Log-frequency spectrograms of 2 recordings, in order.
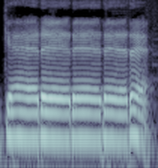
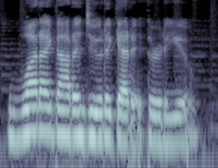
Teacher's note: Anche se ho cercato un po' di non usare quel suono troppo, è praticamente impossibile, perché quando ci sono le T magari dirò get, visto che nella prossima parola c'è la I, è molto naturale dire get it, e usiamo quel suono lì, get it. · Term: flap T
